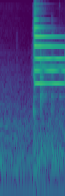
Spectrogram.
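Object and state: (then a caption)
Small bell ringing clearly, in working order. A small metal bell on a pulpit is rung once, giving a single clear, high, bright ding with shimmering overtones that rings on for about half a second. The bell sounds clearly and works as it should, showing that a bell is only fit to be a bell when it makes its proper sound rather than none or a dull, muddy one.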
